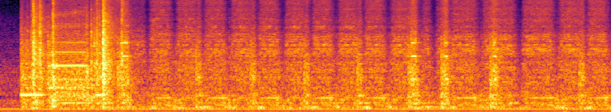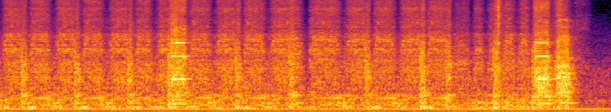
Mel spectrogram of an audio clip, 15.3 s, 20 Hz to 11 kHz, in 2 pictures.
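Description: Canon Pixma TS3429 inkjet printer printing a page. It opens with a louder whir, then runs in a steady rhythm of short whirs and clicks as the print head passes back and forth, and stops after a last louder whir near the end.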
